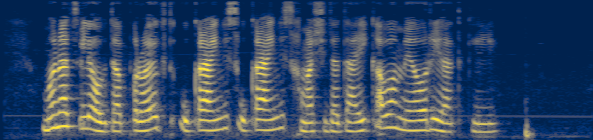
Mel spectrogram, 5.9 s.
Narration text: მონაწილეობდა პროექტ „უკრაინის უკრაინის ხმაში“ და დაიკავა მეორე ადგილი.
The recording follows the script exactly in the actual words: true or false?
true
